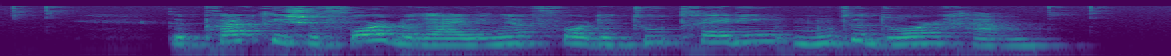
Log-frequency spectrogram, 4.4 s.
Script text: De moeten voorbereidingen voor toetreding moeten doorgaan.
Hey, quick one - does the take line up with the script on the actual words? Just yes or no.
no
